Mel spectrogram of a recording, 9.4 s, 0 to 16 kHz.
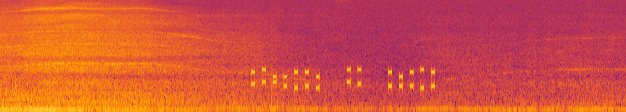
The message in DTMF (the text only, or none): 9D*4361 DC 646A6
